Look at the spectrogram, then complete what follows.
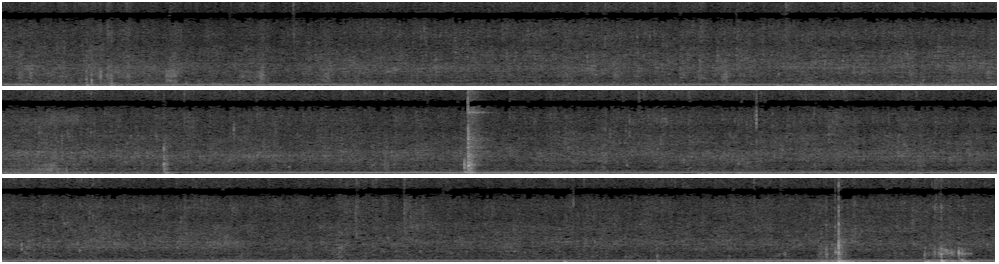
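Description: Steady running water with a steady low hum under it, broken by a few sharp knocks: the loudest about halfway through, and two more near the end.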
